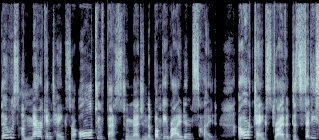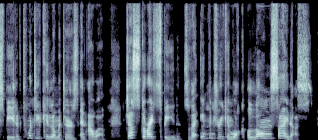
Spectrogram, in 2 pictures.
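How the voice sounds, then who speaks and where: A man doing a fussy, pompous tank commander, pitched well above his own voice and swooping through a lively, sing-song range. He is prim and gentlemanly, all stiff-upper-lip propriety, in a homemade audio story. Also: moderate pace. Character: pompous old-fashioned British male tank commander.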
